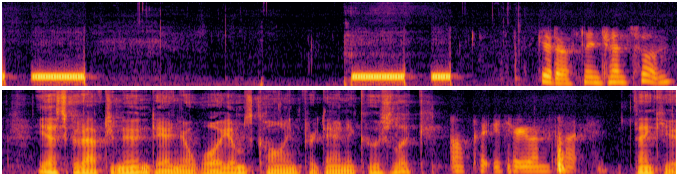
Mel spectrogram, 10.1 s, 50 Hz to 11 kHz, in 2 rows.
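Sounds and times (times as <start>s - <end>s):
telephone ringback tone on an outgoing call to Great Britain: 0.0s - 0.7s, 2.6s - 3.4s
speech: 4.0s - 10.1s.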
